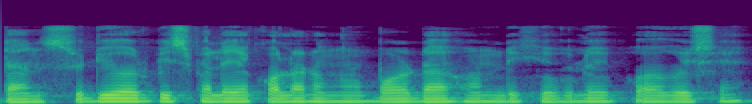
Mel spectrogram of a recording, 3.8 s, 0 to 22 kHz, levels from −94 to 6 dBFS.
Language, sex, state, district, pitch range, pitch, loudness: Assamese, male, Assam, Kamrup Metropolitan, 110-115 Hz, 115 Hz, -17 LUFS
